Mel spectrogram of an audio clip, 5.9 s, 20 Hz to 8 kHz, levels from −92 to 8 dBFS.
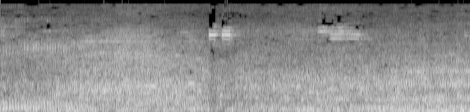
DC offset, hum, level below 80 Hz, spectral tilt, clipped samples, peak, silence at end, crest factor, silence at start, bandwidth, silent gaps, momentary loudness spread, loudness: under 0.1%; none; -22 dBFS; -6 dB/octave; under 0.1%; 0 dBFS; 0 s; 10 dB; 0 s; 7.2 kHz; none; 5 LU; -11 LUFS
